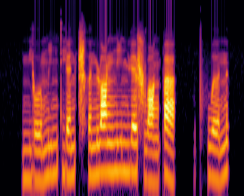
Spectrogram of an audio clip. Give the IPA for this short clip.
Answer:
m j o˨˩ ʊ̯ m i˧˥ ŋ t̪ j ɛ˧˥ n ʈ͡ʂʰ ə˧˥ n ɻ ɑ˥ ŋ n̪ i˥ n̪ ɥ ɛ˥ ʂ w ɑ˨˩ ŋ p ä˥˩ | pʰ w ə˨˩˦ n

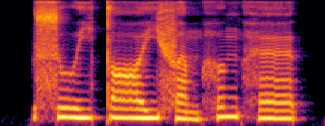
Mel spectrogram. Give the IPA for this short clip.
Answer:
s uː˨ j t̪ ɔː˨ j f ɐ˨˩ m h ʊ˧ ŋ h œː˨ k̚

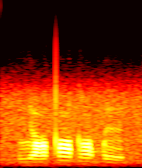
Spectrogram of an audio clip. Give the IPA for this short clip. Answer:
l ɛ tˤ u dˤ a m ɛ

